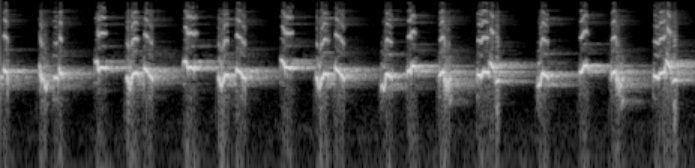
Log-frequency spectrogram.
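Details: Yellow-vented bulbul singing actively, used as a lure sound for other birds: fast, bubbly, liquid notes that rise and fall, given in short bursts about every third of a second, with sharp clicks above.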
